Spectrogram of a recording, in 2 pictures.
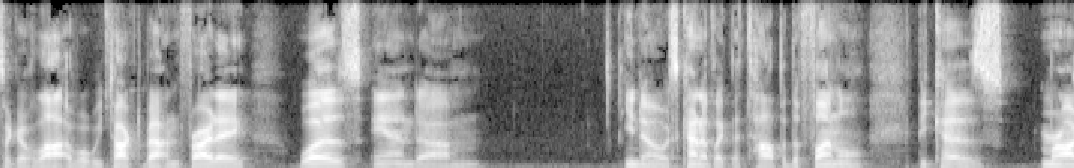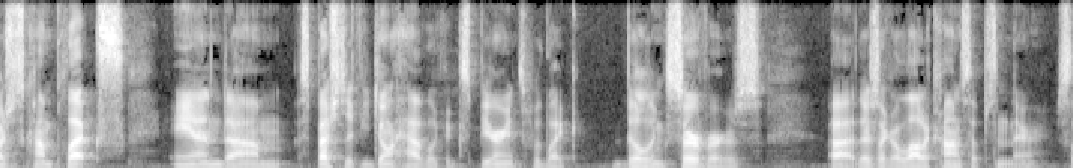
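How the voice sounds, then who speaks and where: A man in casual conversation, rambling with lots of fillers as he talks shop. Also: extremely low pitch. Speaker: podcast co-host, developer. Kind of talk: casual chat.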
